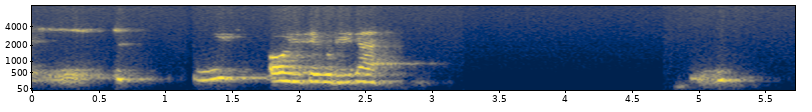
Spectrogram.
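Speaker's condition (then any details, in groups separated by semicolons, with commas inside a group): Cerebral palsy; since birth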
